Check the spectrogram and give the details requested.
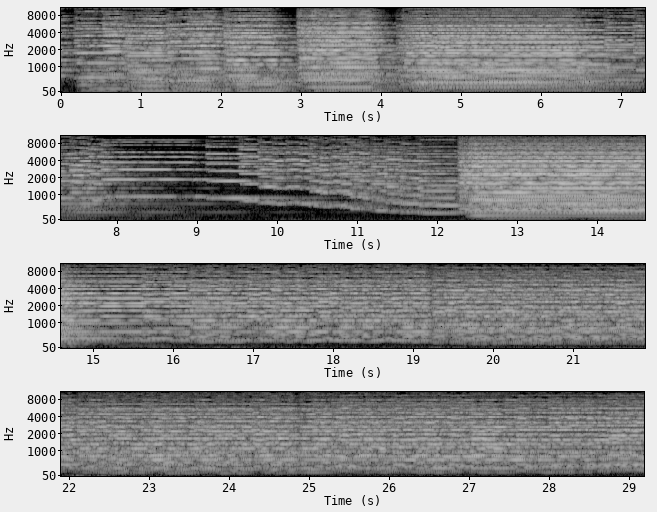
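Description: Background music on an organ-like keyboard, holding sustained chords; a long sweep falls steadily in pitch about eight to twelve seconds in before the chords resume.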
